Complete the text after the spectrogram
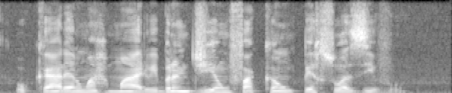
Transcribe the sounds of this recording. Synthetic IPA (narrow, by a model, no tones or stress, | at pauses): ʊkʰaɾɛɾɐũaɾmaɾjʊɪbɾɐ̃d͡ʒiɐũfakɐ̃w̃peɾsuazivʊ̰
